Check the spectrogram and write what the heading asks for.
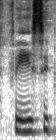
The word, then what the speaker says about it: phasic: So fast adapting receptor, otherwise called as phasic receptor. So remember fast and phase like rhyming together or pronounced like same, fastic or phasic or fast adapting, everything is same.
